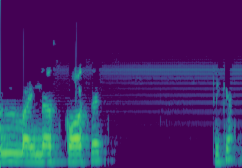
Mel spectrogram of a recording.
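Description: A man's voice: a drawn-out, steady-pitched hum or vowel followed by a few short syllables, stopping about a second in. After that, only faint steady tones in near silence.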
